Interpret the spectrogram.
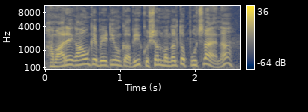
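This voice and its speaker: A man's voice: high voice, fast talker, heavy background noise, lightly acted. A man voicing a stern village leader. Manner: commanding, blunt. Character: stern middle-aged male village leader. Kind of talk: Hindi film dub. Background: loud film score.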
